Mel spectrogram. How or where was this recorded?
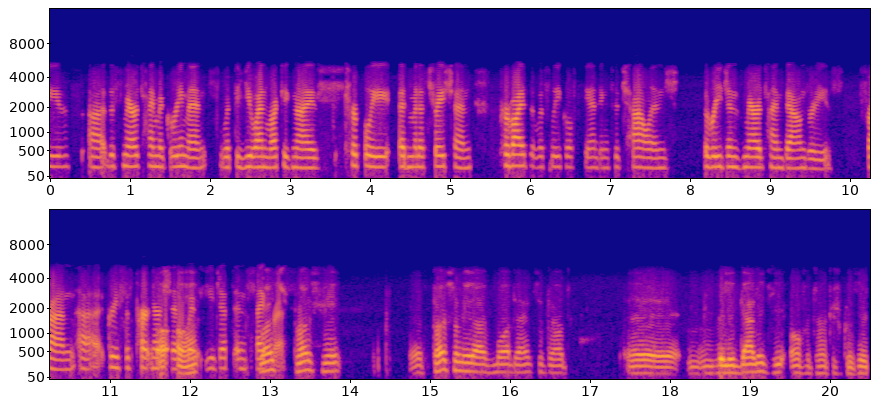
phone line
